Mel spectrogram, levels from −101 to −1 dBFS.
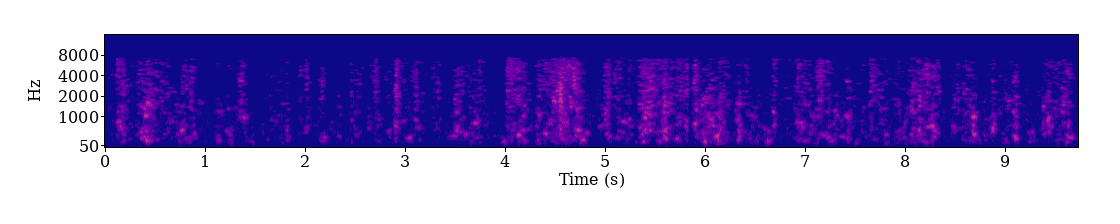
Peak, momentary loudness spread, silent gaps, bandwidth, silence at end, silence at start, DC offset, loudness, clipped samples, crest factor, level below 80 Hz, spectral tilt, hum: -42 dBFS; 11 LU; none; 7.4 kHz; 0 s; 0.05 s; under 0.1%; -64 LUFS; under 0.1%; 26 dB; under -90 dBFS; 0 dB/octave; none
